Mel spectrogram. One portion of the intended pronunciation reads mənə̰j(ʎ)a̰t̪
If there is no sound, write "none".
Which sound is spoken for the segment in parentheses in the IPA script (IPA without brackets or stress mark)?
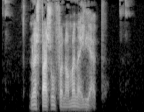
ʎ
